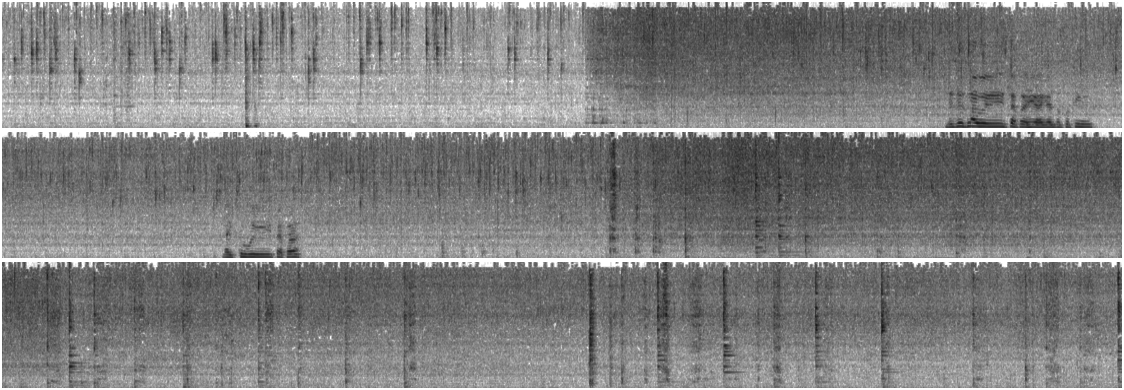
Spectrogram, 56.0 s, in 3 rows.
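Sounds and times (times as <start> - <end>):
onions sizzling in oil: 0.0 - 56.0.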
